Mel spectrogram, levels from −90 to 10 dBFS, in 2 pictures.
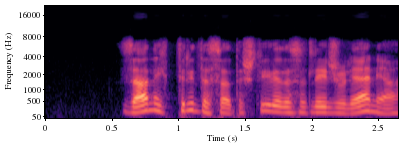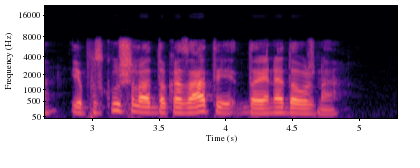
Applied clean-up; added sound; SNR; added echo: none; none; none; none.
